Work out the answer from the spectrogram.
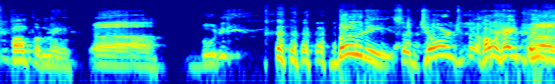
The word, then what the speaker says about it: Jorge: You guys roll your R's. That's Jorge.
